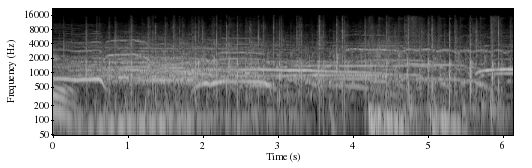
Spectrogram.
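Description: A studio audience cheers wildly and continuously, with loud whoops, screams and clapping blending into a dense roar that stays strong for about six seconds.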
